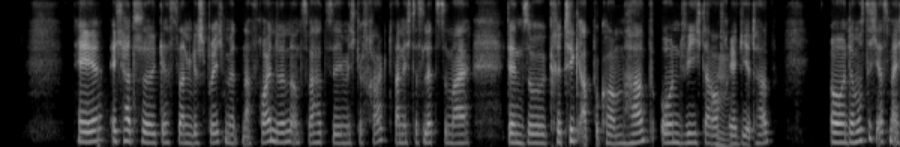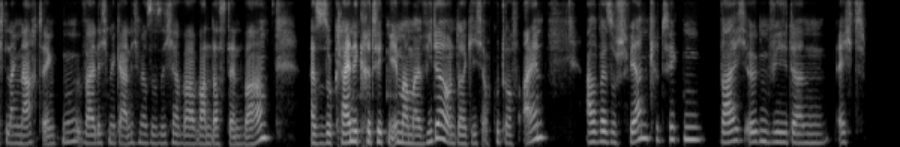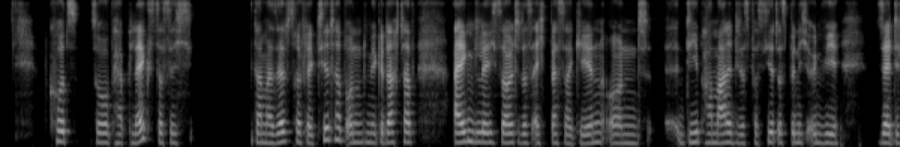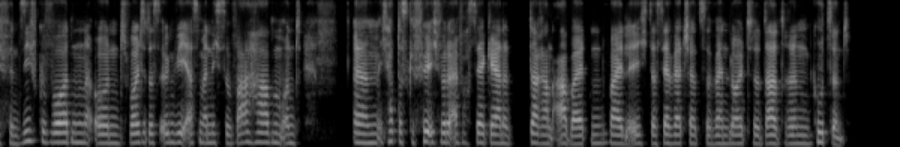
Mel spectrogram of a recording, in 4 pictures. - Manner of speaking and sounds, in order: none
- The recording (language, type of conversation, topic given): German, advice, Warum fällt es mir schwer, Kritik gelassen anzunehmen, und warum werde ich sofort defensiv?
